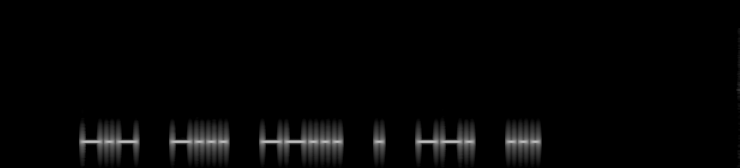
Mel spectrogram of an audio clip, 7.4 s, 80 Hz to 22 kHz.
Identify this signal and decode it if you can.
Morse code, heard as a keyed tone, about 20 wpm, spaced as for 14 wpm, 700 Hz. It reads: KB7EGS
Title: USA Call Signs - 6 Characters - 2x Character Spacing - 20wpm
